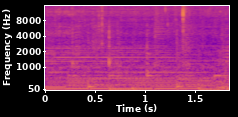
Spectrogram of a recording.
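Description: Tempering spices sizzle steadily in hot oil in a pan, a constant crackling fry with small pops and occasional clinks, with no voices.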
